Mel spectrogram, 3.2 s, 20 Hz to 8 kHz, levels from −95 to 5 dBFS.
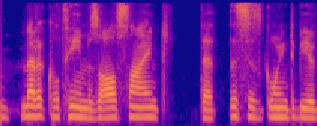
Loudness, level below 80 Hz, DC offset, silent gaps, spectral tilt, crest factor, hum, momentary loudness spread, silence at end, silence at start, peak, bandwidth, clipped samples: -25 LUFS; -70 dBFS; under 0.1%; none; -4 dB/octave; 18 dB; none; 9 LU; 0 s; 0 s; -6 dBFS; 7.8 kHz; under 0.1%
